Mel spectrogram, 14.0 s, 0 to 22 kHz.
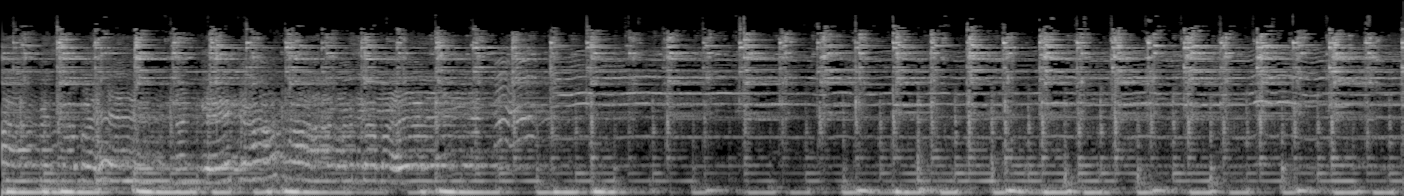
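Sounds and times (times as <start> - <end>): person singing devotional song: 0.0 - 7.4
harmonium drone: 0.0 - 14.0
small hand cymbals clashing: 0.0 - 14.0.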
